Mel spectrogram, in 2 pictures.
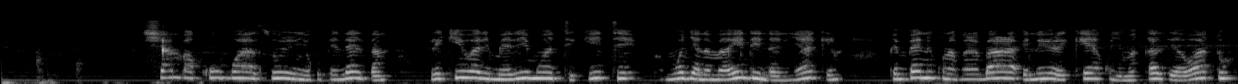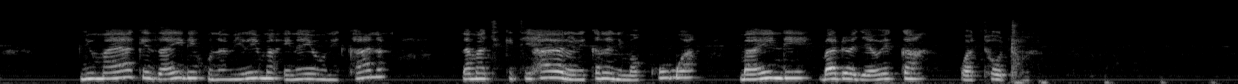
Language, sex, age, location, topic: Swahili, female, 36-49, Dar es Salaam, agriculture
